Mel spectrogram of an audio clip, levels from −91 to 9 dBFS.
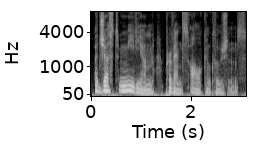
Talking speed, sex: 115 wpm, male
